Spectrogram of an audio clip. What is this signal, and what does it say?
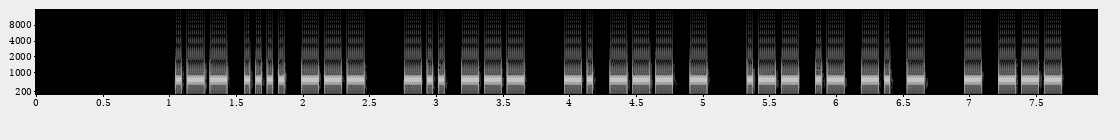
Morse code, heard as a keyed tone, about 28 wpm, 700 Hz. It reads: WHO DO NOT WANT TO
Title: Sets of 5 Words Encore2 28wpm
